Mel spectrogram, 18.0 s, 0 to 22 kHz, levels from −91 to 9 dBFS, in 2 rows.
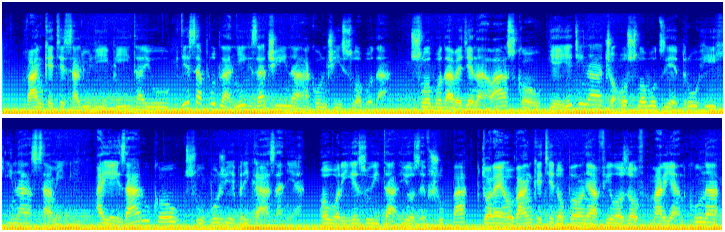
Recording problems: electrical hum; loud; throughout; 50 Hz, 9 dB below the speech

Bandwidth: 14.5 kHz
